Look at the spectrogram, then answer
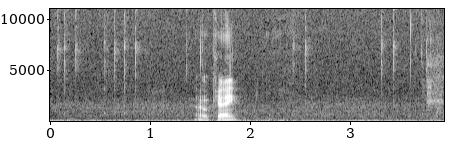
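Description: Typing on a computer keyboard during TypeScript coding: a steady run of quiet, close key clicks, with a brief spoken word in the middle.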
